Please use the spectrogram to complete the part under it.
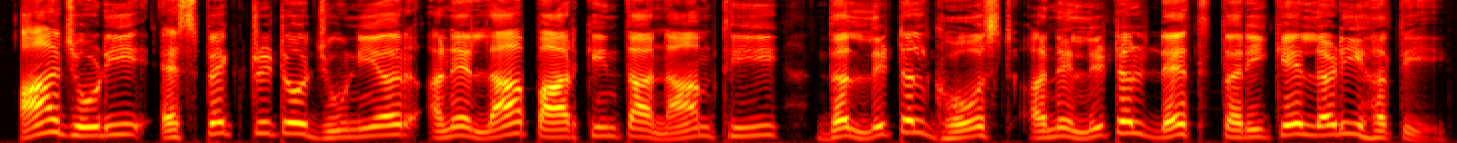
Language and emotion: Gujarati, neutral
